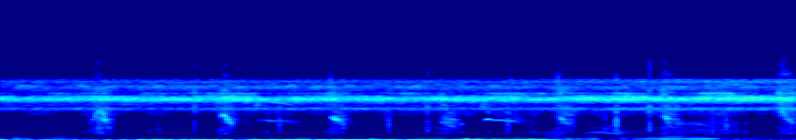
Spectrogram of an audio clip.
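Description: Insects droning steadily at a high pitch, with scattered short chirps, over a low rumble that drops away about three and a half seconds in.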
